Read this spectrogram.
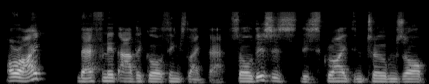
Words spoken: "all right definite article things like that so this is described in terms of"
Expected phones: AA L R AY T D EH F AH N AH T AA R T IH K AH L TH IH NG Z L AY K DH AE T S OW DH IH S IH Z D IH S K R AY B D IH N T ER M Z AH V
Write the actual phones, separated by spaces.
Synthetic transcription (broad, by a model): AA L R AY T D EH F AH N AH T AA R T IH K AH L TH IH NG Z L AY K DH AE T S OW DH IH S IH Z D IH S K R AY B D IH N T ER M Z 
